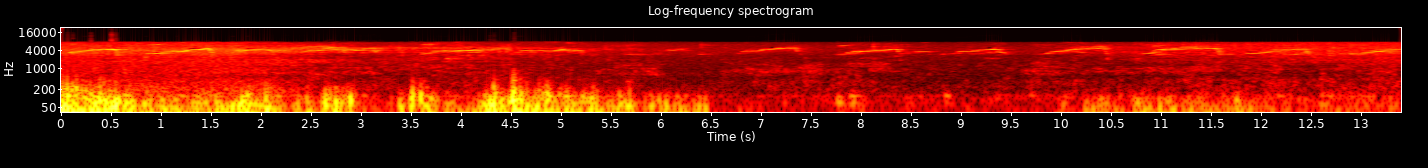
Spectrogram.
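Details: Bald eagles at a Minnesota nest on 4 July 2013, caught on a nest camera as the female wrestles a carp from the male's talons; a long series of sharp, high piping chirps over bumping, rumbling low noise.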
